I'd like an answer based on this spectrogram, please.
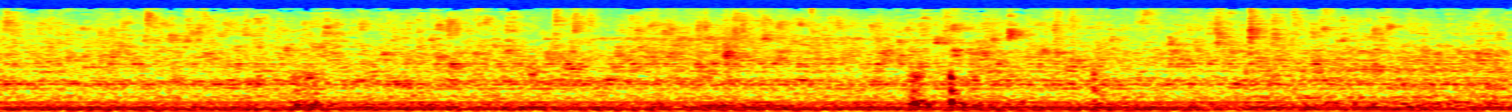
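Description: Aquarium filter running: a steady trickle of water over a low, even hum, with two small clicks about three and a half seconds in.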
